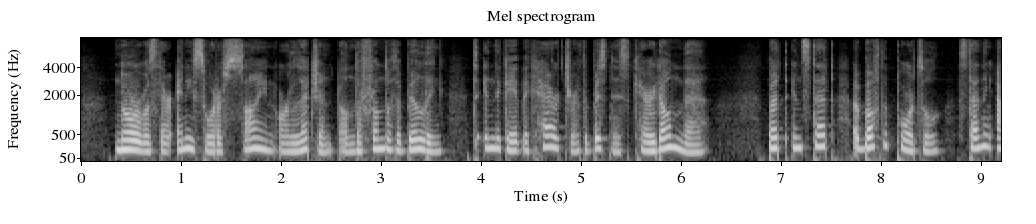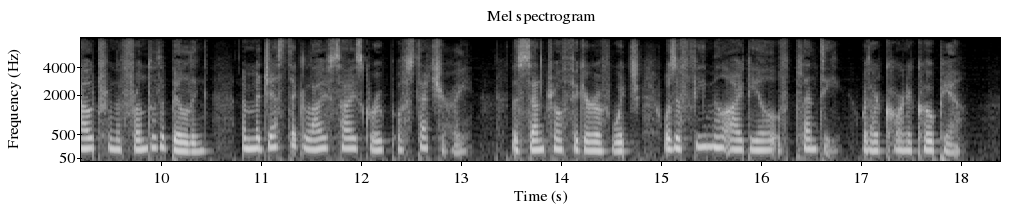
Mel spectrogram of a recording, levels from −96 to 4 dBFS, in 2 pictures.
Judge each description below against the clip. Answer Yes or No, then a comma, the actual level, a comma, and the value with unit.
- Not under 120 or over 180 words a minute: No, average, 190 wpm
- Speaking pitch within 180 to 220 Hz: Yes, high, 190 Hz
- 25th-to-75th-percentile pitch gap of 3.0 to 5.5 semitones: Yes, average, 3.9 semitones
